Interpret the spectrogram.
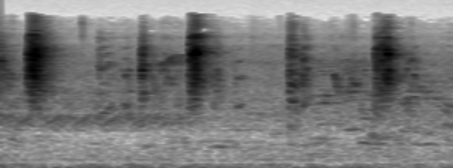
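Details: Lovebirds eating corn; sharp high squawks repeated roughly once a second, about four loud calls with softer ones between, over a low steady hum.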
